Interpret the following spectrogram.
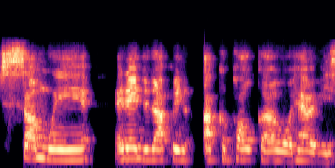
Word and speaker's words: Acapulco: Yeah, Acapulco.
